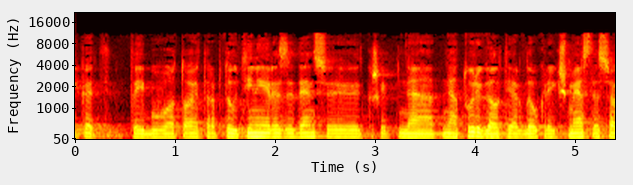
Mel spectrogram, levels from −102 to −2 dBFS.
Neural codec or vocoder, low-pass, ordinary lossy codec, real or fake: none; 14.4 kHz; MP3, 48 kbps; real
